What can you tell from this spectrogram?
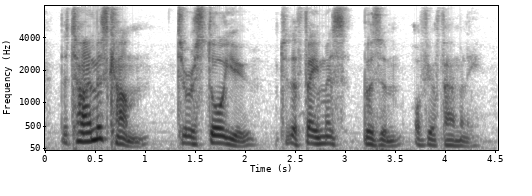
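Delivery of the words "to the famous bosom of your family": ordinary delivery, nothing marked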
